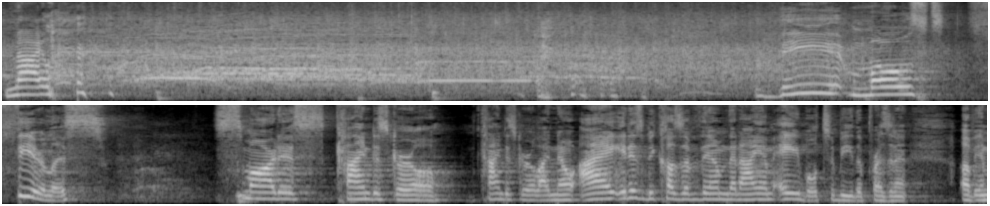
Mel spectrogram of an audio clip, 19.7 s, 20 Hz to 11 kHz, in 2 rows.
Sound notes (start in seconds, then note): 0.3 Laphonza laughs; 0.5 audience applauding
